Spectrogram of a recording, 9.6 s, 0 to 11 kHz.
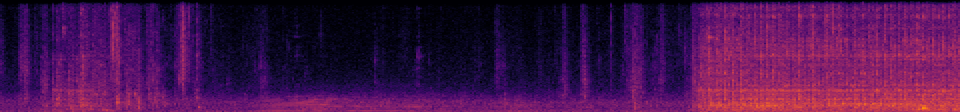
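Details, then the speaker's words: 1980 Chrysler Sea King 15 hp two-cylinder outboard, rope-started, bottom coil replaced, top plug wire off so running on one cylinder: steady, even buzz with no stumbles or misfire. "technically we're only really on one cylinder, but no misfire on that one cylinder."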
